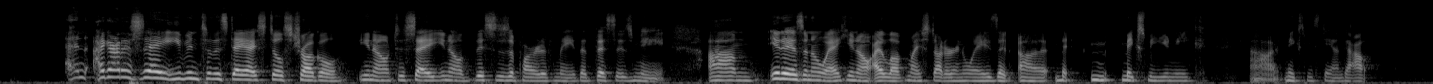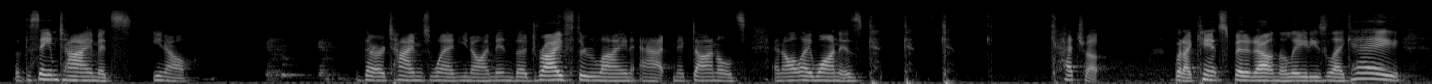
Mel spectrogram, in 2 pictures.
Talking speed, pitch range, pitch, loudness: 200 wpm, 165-200 Hz, 180 Hz, -30 LUFS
